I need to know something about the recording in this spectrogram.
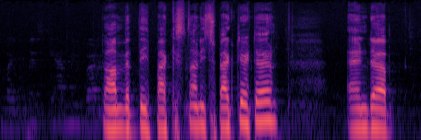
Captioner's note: speaks faintly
